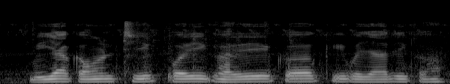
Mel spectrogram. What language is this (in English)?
Bhojpuri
